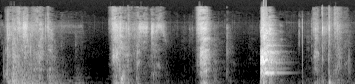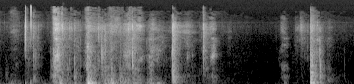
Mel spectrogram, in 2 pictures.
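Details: Angry bulldog barking indoors: short, harsh, broadband barks in separate bursts, roughly one every second or two, with one louder bark near the middle and quieter growly sounds between.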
